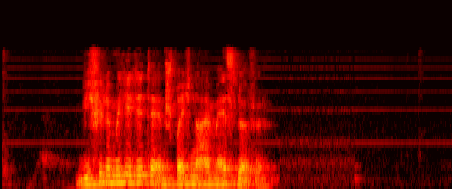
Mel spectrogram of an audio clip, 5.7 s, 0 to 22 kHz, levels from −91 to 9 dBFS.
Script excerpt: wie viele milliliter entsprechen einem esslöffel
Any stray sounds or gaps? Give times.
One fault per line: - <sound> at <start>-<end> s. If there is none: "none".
none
